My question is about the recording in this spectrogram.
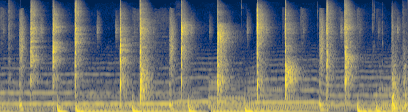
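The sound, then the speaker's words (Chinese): A run of roughly a dozen sharp hand claps, made with the hands held farther away, at a fairly steady, slightly uneven pace, each a crisp slap, over a low, sustained humming musical bed with no voices. “我刚刚说一个掌声啊，我也不知道拍了几下，大家可以回复我数一下吗？”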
